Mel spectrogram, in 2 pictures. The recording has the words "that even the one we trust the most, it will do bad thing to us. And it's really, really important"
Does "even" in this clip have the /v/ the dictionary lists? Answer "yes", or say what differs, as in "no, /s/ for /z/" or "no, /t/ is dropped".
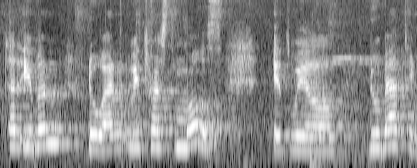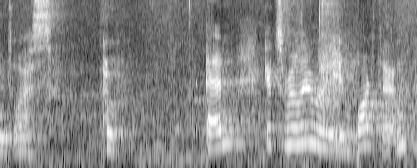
yes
